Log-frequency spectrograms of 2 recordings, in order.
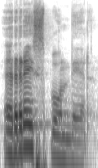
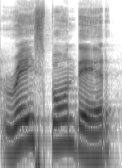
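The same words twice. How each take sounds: First: The first R is rolled. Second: The first R is plain, not rolled. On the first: The speaker calls it right. "we have the double R, so we're going to say re" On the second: The speaker calls it wrong. "Not responder"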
